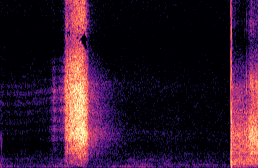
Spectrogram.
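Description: Shotgun brand Pig Lit sky rocket launching with a short, loud whoosh about a second in. About three seconds later its break goes off with one sharp bang that dies away slowly.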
